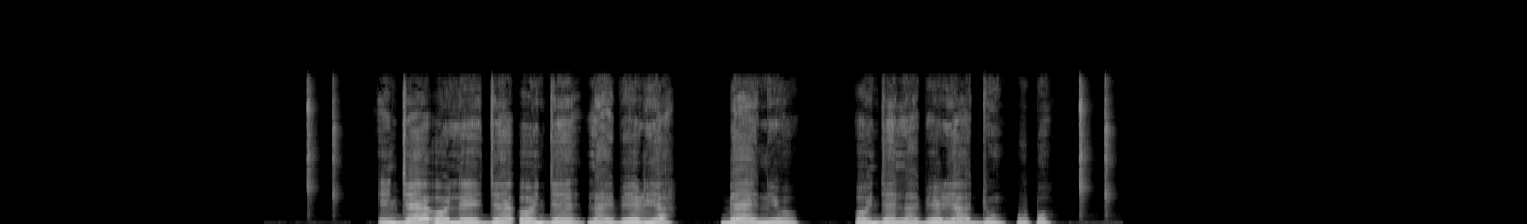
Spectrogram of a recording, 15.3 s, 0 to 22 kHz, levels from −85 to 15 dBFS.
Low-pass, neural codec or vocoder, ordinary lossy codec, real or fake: 14.4 kHz; none; none; real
